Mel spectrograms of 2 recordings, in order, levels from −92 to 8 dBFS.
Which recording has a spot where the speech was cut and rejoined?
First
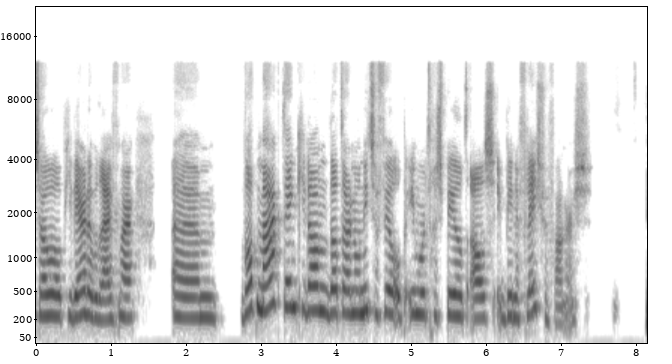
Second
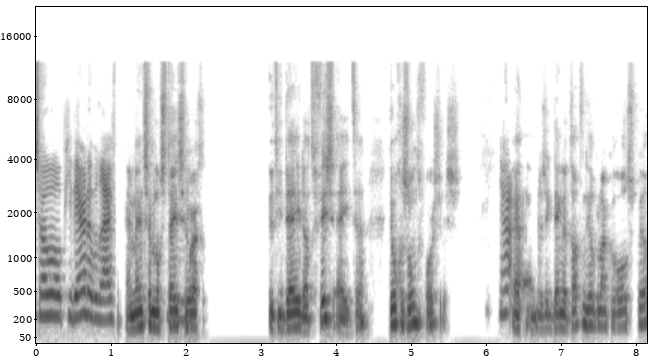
second; 2 cuts; at 1.1 s, 6.7 s

